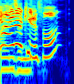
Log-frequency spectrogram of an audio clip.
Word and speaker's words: cuneiform: Cuneiform? – Cuneiform.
